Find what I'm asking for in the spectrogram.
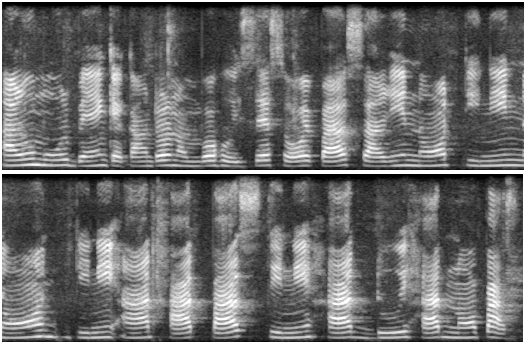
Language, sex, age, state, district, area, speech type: Assamese, female, 18-30, Assam, Majuli, urban, read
